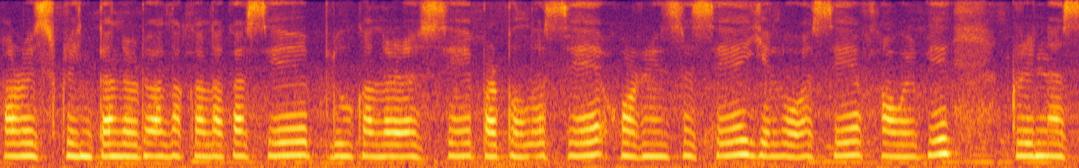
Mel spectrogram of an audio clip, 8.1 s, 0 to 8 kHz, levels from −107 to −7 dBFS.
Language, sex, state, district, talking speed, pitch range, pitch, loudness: Nagamese, female, Nagaland, Dimapur, 150 wpm, 215-230 Hz, 225 Hz, -17 LUFS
